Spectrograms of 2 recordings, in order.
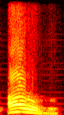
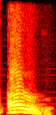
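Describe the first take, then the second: The two takes are said the same way.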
